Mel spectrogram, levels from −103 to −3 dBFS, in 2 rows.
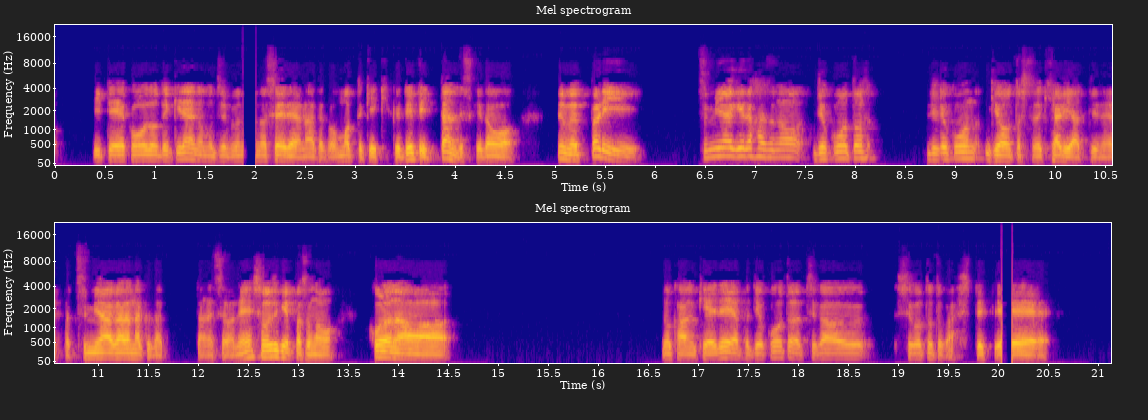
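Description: Gaps at a join of encoded pieces break this speech clip twice, at 1.87 to 2.00 s (about 130 ms) and at 20.03 to 20.14 s (about 108 ms). Each piece went through the encoder separately and was joined without trimming, so the encoder's start-up delay and the padding of the last frame both remain as dead air. The silences have their edges smeared by the codec, and the speech resumes exactly where it stopped.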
